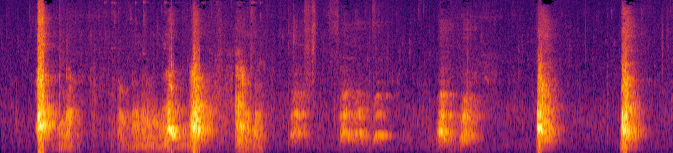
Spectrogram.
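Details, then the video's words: Newfypoo dog rolling around while barking: sharp loud barks spaced out over ten seconds, mixed with grumbling, throaty groans and mid-pitched whining vocal bursts between them, in a quiet room. "Newfypoo rolling n barking"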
